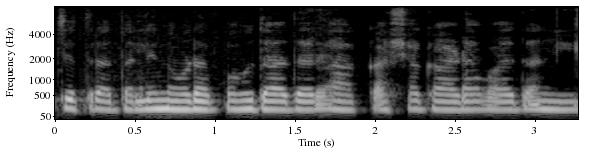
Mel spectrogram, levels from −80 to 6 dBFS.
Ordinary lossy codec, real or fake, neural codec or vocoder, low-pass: none; fake; codec, 16 kHz, 8 kbps, FreqCodec, larger model; none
